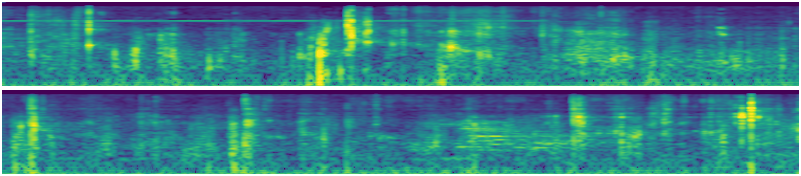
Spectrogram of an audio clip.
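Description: Close-miked eating of a flaky chocolate-filled croissant: wet chewing and biting with irregular crisp crackles and snaps from the pastry.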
